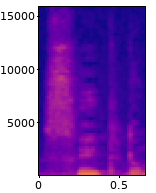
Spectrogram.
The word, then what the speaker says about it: suited: で、あと発音ですけど、 suited の、 D がね抜けますね。 suited to、 suited to だね。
